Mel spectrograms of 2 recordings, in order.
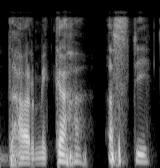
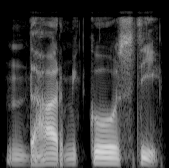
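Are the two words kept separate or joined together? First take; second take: separate; joined. First: The two words are said separately, ending in -aha. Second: The two words merge into one with an o sound.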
